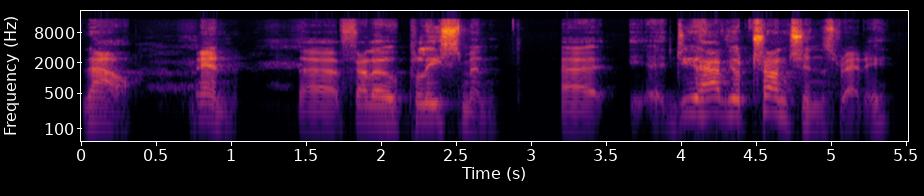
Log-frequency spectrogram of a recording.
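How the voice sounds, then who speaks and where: A man playing a fussy, officious detective who gives halting orders in an improvised radio comedy. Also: medium pitch, very animated, fairly bright tone. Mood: officious, hushed urgency. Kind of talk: improvised old-time radio parody.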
